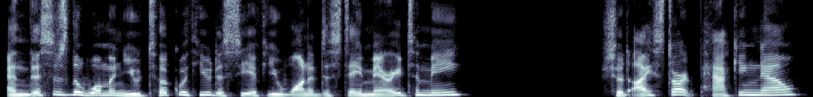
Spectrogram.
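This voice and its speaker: A man's voice: fairly high pitch, lively intonation, brisk, no echo, clean studio sound, pitched above the performer's own voice, natural voice. A man voicing a sarcastic, wounded husband in a dramatic story reading. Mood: accusing. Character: Steve, sarcastic, wounded husband needling his wife. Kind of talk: audiobook-style dramatic reading of dialogue.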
